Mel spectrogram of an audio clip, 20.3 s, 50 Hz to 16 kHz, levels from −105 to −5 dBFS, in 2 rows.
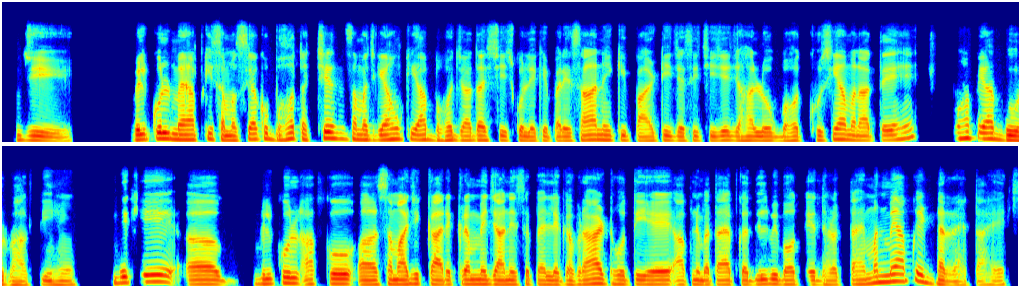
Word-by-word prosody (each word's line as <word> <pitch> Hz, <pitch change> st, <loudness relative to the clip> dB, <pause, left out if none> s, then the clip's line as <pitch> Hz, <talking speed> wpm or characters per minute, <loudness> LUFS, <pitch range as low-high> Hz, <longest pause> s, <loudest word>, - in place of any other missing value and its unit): जी. 105 Hz, -5 st, -1 dB, 0.6 s
बिल्कुल 145 Hz, +4 st, +5 dB
मैं 125 Hz, 0 st, +5 dB
आपकी 125 Hz, +3 st, 0 dB
समस्या 115 Hz, +3 st, 0 dB
को 145 Hz, +2 st, -2 dB
बहुत 140 Hz, +5 st, 0 dB
अच्छे 160 Hz, +6 st, +3 dB
से 145 Hz, -2 st, -5 dB
समझ 125 Hz, -3 st, -1 dB
गया 125 Hz, +2 st, +2 dB
हूँ 135 Hz, +1 st, +1 dB
कि 135 Hz, -, -1 dB
आप 125 Hz, 0 st, +1 dB
बहुत 115 Hz, 0 st, -2 dB
ज़्यादा 110 Hz, 0 st, -1 dB
इस 110 Hz, -, -3 dB
चीज़ 110 Hz, -2 st, -3 dB
को 110 Hz, -, -1 dB
लेके 100 Hz, 0 st, -2 dB
परेशान 100 Hz, +6 st, 0 dB
है 120 Hz, -, 0 dB
की 115 Hz, -, -2 dB
पार्टी 100 Hz, +3 st, -2 dB
जैसी 105 Hz, 0 st, -3 dB
चीज़ें 110 Hz, +2 st, -2 dB
जहाँ 105 Hz, 0 st, -2 dB
लोग 105 Hz, -2 st, 0 dB
बहुत 100 Hz, +1 st, -3 dB
खुशियाँ 125 Hz, +4 st, 0 dB
मनाते 115 Hz, +1 st, -1 dB
हैं 160 Hz, +7 st, -3 dB, 0.4 s
वहाँ 155 Hz, +1 st, +2 dB
पे 155 Hz, -, +1 dB
आप 145 Hz, -1 st, +3 dB
दूर 115 Hz, -4 st, +4 dB
भागती 95 Hz, +2 st, -4 dB
हैं। 95 Hz, 0 st, -3 dB, 0.5 s
देखिए 170 Hz, +2 st, +3 dB
अ, 110 Hz, -1 st, +2 dB, 0.4 s
बिल्कुल 130 Hz, +3 st, +1 dB
आपको 125 Hz, +2 st, +3 dB
अ, 105 Hz, -2 st, +1 dB
सामाजिक 110 Hz, +2 st, +1 dB
कार्यक्रम 110 Hz, +1 st, +1 dB
में 115 Hz, -1 st, +2 dB
जाने 105 Hz, -1 st, +2 dB
से 110 Hz, -, -5 dB
पहले 105 Hz, 0 st, -1 dB
घबराहट 110 Hz, +5 st, +1 dB
होती 110 Hz, 0 st, -1 dB
है। 110 Hz, 0 st, +4 dB
आपने 105 Hz, +2 st, -2 dB
बताया 105 Hz, 0 st, 0 dB
आपका 105 Hz, 0 st, -2 dB
दिल 110 Hz, +4 st, -1 dB
भी 120 Hz, -, +3 dB
बहुत 105 Hz, -1 st, -1 dB
तेज़ 105 Hz, -1 st, -1 dB
धड़कता 100 Hz, +1 st, -5 dB
है। 115 Hz, -, -1 dB
मन 150 Hz, +6 st, +1 dB
में 180 Hz, -, +4 dB
आपके 185 Hz, 0 st, +1 dB
डर 120 Hz, -8 st, 0 dB
रहता 90 Hz, 0 st, -8 dB
है। 95 Hz, +1 st, -8 dB
110 Hz, 200 wpm, -23 LUFS, 105-125 Hz, 0.6 s, बिल्कुल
